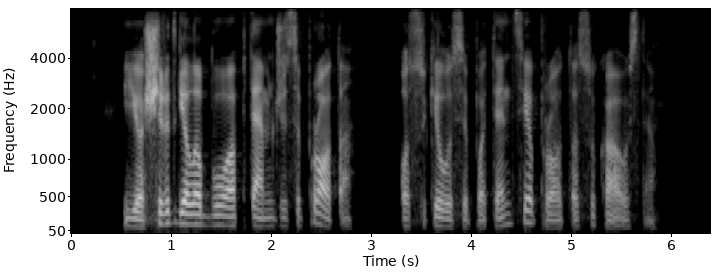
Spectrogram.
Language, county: Lithuanian, Vilnius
